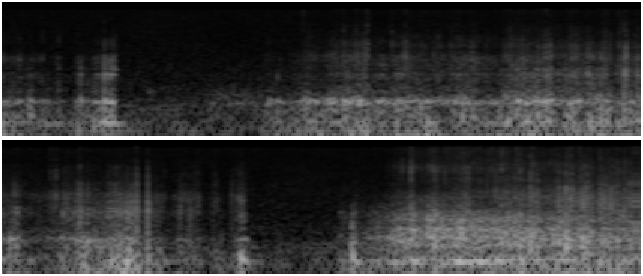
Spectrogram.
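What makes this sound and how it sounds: Long painted fingernails of both hands scratch a large, soft, porous black foam windscreen over a microphone. The result is a dense, muffled rumble of low, boomy scraping and rustling, broken by brief sharper scratches, swelling louder toward the end.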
